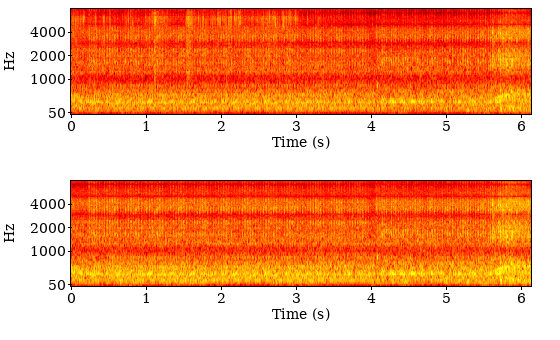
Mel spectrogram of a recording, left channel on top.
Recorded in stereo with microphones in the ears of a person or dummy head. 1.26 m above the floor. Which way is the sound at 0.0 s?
5° left (ahead or behind).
